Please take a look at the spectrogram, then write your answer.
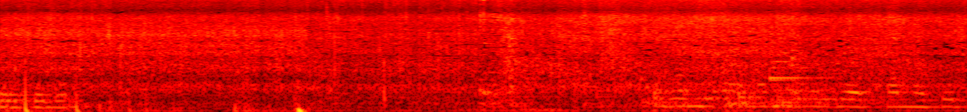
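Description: Tomato sizzles and fries in a pan over a low gas flame, a steady close hiss and crackle with a few sharp taps of stirring.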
